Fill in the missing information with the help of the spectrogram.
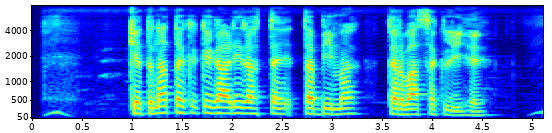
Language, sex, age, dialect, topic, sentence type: Magahi, male, 18-24, Central/Standard, banking, question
